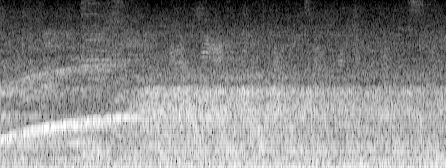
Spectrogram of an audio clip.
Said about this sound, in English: My understanding of this entire topic, I think it's, is that we allow the ambulance to pass.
